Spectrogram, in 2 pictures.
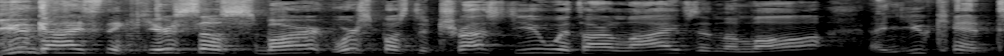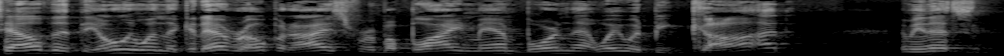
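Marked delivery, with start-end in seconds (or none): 0.0-8.9 higher, incredulous challenge with a laugh in it at first; pitched-up sarcastic rant, easing down. Acted. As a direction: challenge them in scornful disbelief. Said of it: "full of these kind of feelings".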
